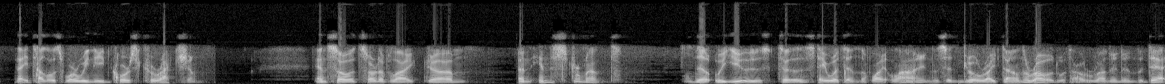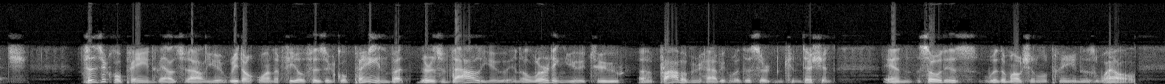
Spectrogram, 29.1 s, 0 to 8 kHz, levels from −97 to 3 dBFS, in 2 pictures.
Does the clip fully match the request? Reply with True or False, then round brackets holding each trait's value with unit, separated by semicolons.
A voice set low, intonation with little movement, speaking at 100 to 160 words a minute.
True (100 Hz; 2.2 semitones; 150 wpm)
